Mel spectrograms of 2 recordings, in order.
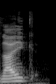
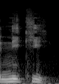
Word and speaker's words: Nike: Normalement, Mauricien prononce Nike, mais le vrai veut dire prononciation, c'est Niki. Niki, ça, c'est ce vrai terme.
